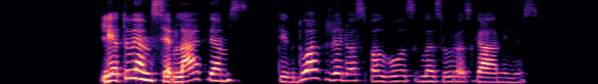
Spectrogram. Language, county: Lithuanian, Panevėžys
